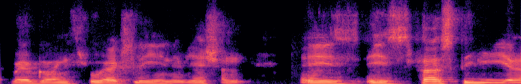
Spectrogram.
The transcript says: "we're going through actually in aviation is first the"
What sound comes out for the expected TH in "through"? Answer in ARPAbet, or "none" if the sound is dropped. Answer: TH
